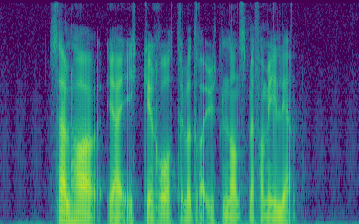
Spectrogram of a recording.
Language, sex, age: Norwegian, female, 20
